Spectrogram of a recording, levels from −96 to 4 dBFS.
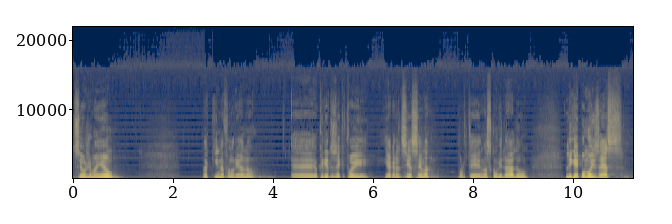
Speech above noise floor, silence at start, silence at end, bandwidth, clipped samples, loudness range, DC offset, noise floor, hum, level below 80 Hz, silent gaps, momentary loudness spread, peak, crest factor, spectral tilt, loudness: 34 dB; 0 s; 0.1 s; 17.5 kHz; under 0.1%; 6 LU; under 0.1%; -54 dBFS; 60 Hz at -55 dBFS; -48 dBFS; none; 15 LU; -4 dBFS; 18 dB; -6 dB/octave; -21 LUFS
